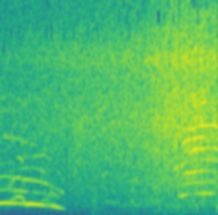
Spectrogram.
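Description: A waterfall in Costa Rica pours with a steady, broad roar, with excited shouts and voices rising briefly over the rushing water.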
